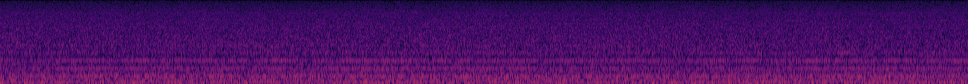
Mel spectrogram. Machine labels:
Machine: fan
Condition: normal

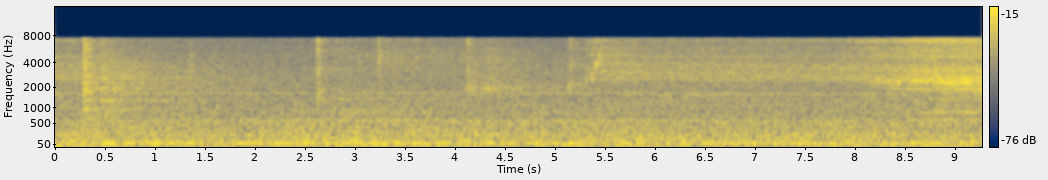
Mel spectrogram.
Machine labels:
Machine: fan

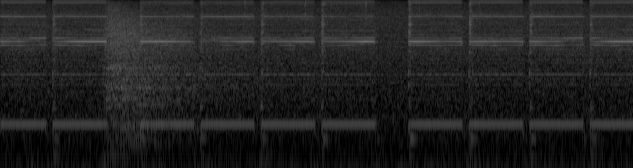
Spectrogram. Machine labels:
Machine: slide rail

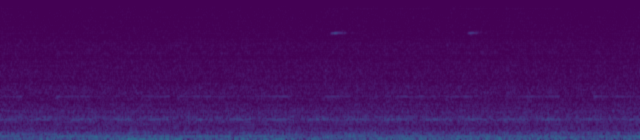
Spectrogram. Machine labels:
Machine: slide rail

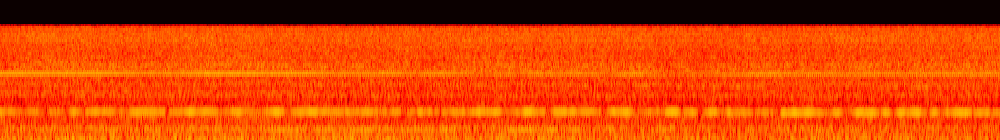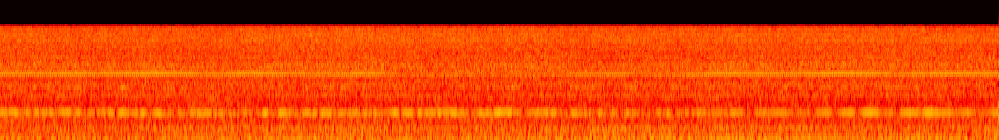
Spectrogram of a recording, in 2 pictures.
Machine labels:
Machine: pump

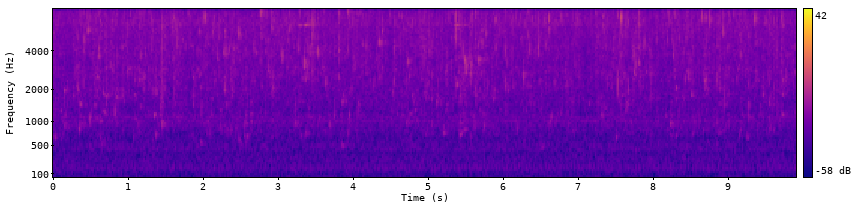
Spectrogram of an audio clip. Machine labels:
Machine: pump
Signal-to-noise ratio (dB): 6 dB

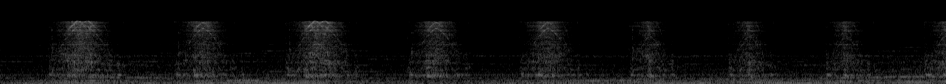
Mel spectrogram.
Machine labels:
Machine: slide rail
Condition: normal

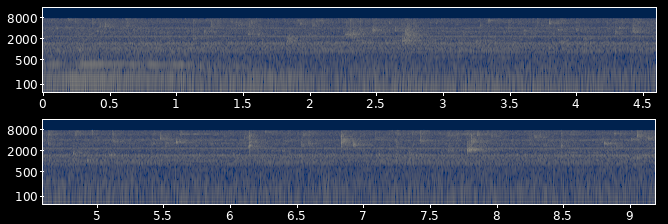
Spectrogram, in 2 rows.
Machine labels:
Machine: pump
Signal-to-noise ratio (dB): 0 dB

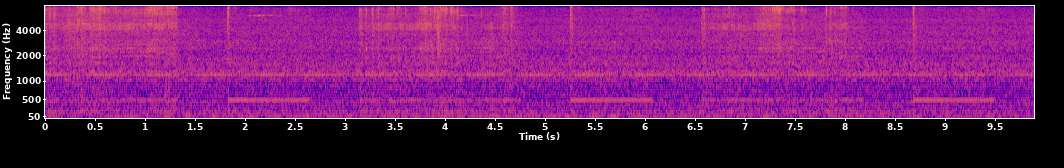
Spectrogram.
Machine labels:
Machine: slide rail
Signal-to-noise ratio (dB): -6 dB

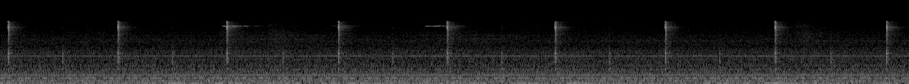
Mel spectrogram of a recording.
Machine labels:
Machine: valve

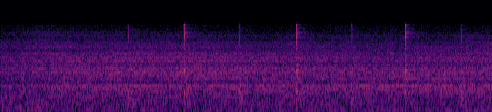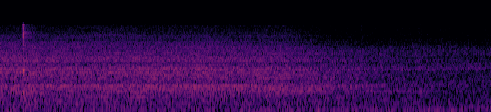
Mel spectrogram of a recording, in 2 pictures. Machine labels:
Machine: valve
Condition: normal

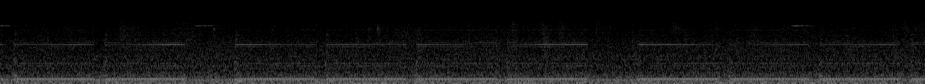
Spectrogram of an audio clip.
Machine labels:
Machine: slide rail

